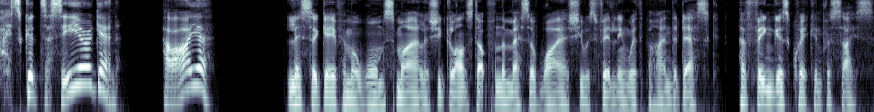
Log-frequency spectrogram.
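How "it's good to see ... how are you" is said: very high, bright, chipper, sing-song voice. Reading a story, a woman greets Magnus as he comes in, in a chipper voice. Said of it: "a chipper voice greeted him".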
